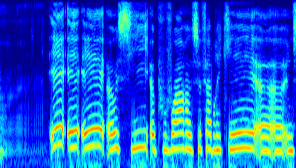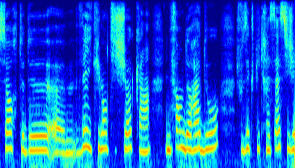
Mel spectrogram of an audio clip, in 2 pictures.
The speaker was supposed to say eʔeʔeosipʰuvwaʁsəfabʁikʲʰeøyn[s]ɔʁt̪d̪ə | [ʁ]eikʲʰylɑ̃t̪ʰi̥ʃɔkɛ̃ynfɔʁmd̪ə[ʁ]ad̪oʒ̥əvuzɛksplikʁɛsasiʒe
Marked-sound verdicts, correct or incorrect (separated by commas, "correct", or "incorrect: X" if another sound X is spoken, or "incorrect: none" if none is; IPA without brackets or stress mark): correct, incorrect: v, correct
